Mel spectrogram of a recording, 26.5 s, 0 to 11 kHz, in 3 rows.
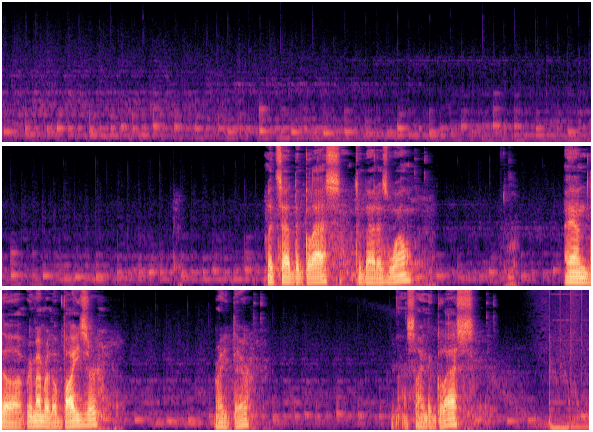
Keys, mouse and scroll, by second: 0.8 shift+click, 1.3 shift+click, 1.9 shift+click, 2.3 shift+click, 2.8-3.9 middle drag, 3.9 shift+click, 4.4 shift+click, 5.0 shift+click, 5.4 shift+click, 6.0 shift+click, 6.5 shift+click, 11.3 middle click, 11.8 scroll down 4, 13.4 click, 14.9 click, 15.7 click, 16.9 scroll up 2, 17.8 shift+middle click, 18.3 scroll up 5, 19.1-21.4 shift+middle drag, 21.4 click, 23.7 click, 24.9 click, 25.6 scroll down 2.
